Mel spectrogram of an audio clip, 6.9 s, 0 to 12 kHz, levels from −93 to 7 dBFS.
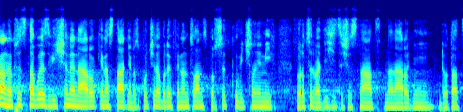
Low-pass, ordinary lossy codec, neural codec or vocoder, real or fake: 7.2 kHz; Opus, 32 kbps; none; real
